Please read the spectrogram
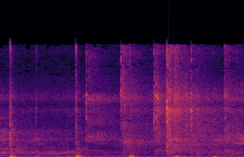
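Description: Basketball bouncing on a hardwood gym floor: a handful of short, deep thuds at uneven intervals, with indistinct voices in the hall.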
